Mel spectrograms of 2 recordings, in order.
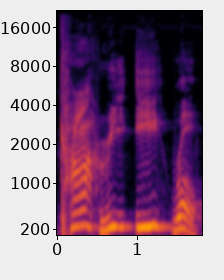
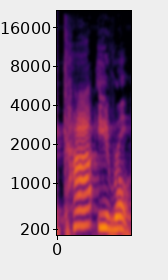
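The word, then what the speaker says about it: χαίρω: So this word rejoice is pronounced ka-ri-i-ro. Say ka-i-ro, say it. That's the Greek word, okay?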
